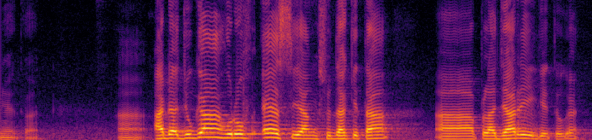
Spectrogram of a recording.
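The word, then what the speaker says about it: شَ: Sya, bacanya sya. Jadi suara angin di tengah lidah ini harus banyak.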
